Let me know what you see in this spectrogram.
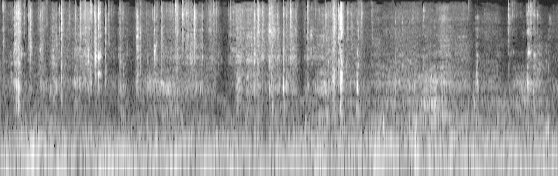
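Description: A man chewing a mouthful of burrito with his mouth closed: faint, irregular little clicks and crackles.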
